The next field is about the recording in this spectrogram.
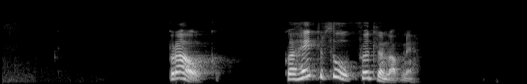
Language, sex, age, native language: Icelandic, female, 50-59, Icelandic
